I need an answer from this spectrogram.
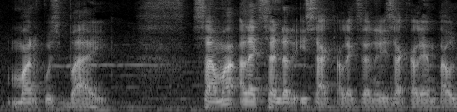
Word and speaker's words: Marcus Berg: Dalam bahasa Swedia itu kalau nggak salah pronounce-nya Marcus Berg.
